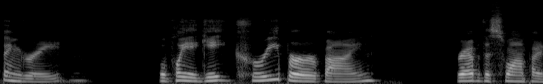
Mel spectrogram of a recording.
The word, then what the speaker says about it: Gatecreeper Vine: Axebane Guardian play a Gatecreeper Vine yes grab a Forest pass the turn they play a Gatecreeper Vine sure I've been saying it wrong this whole time it's gate creeper I've been saying keeper whoops now they play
